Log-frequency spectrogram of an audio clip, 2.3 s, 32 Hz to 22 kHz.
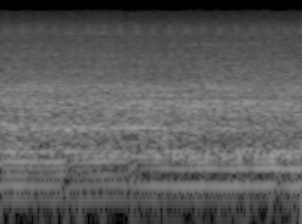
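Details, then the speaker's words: Second-hand Triumph Dolomite 1300 engine (large crankshaft end float) just fitted to a Gentry MG TF Replica, ticking over at temperature with almost 75 psi oil pressure: smooth, even tick-over with a steady low throb and no knocks; a healthy warm idle. "In the meantime, she's still ticking over, almost 75 pounds oil pressure, and she's up to temperature as well, so it's looking good."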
